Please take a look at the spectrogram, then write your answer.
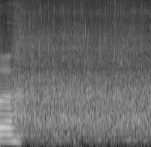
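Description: Water of a forest stream about ten metres wide flows under ice near a wooden bridge, a steady soft rushing that continues after a brief voice at the start.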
